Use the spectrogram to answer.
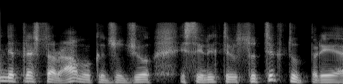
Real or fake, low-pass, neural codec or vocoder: fake; 7.2 kHz; codec, 16 kHz, 0.7 kbps, FocalCodec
